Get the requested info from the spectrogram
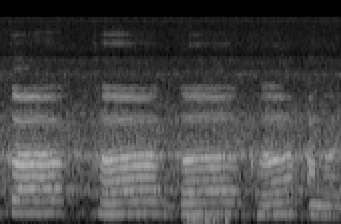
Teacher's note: इनका उच्चारण स्थान कंठ होता है, कंठ जो बीच गले के बीच का भाग होता है, जहाँ से हवा आती है बिना अवरोध के, ओ जैसे क आप अपने मुंह से बोलिए, क ख ग घ अंग, देखिए बीच में कहीं अवरोध नहीं हो रहा, सीधे गले से आवाज़ आ रही है। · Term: क वर्ग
